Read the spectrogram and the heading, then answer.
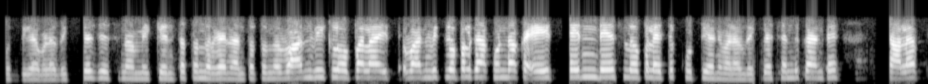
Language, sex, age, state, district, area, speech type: Telugu, female, 18-30, Telangana, Nalgonda, urban, conversation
